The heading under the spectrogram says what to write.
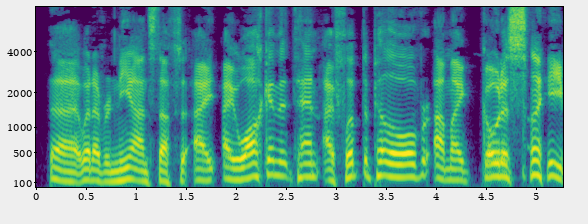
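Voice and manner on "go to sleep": high, exasperated, fed-up, frustrated voice. Retelling telling a child to go to sleep after flipping the pillow, retelling frustrated words. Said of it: "I was so frustrated at that point".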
